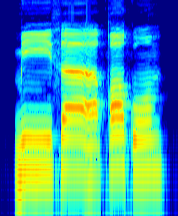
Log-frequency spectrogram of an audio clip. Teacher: میم کو یا کے ساتھ ملانا ہے، سا کو نرم کرنا ہے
